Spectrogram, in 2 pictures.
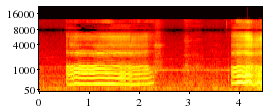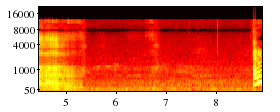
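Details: Phoebe the bulldog indoors, upset and demanding laser pointer play: a drawn-out, wavering harmonic moan lasting nearly two seconds, then a rougher, noisier groaning wail after a short pause, with quiet room tone between.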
